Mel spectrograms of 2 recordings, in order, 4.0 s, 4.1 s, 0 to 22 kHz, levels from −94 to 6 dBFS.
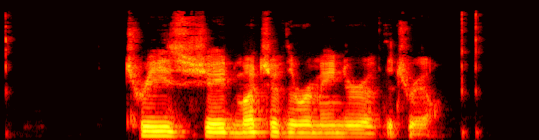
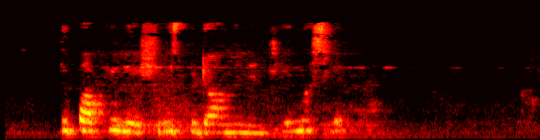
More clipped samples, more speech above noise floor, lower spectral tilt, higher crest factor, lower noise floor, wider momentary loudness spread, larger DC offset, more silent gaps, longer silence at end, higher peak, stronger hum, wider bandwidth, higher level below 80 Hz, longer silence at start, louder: neither; first, 69 dB vs 46 dB; about the same, -5 dB/octave vs -4 dB/octave; about the same, 18 dB vs 20 dB; first, -90 dBFS vs -74 dBFS; first, 14 LU vs 10 LU; neither; neither; second, 0.8 s vs 1.45 s; first, -4 dBFS vs -12 dBFS; neither; first, 16 kHz vs 12 kHz; first, -68 dBFS vs -76 dBFS; first, 0.95 s vs 0.45 s; first, -21 LUFS vs -29 LUFS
